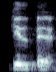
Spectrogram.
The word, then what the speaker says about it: Gibe: Gilbe.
